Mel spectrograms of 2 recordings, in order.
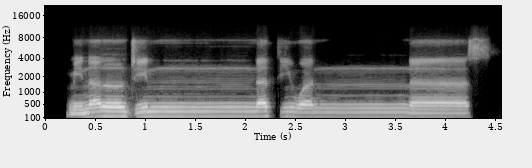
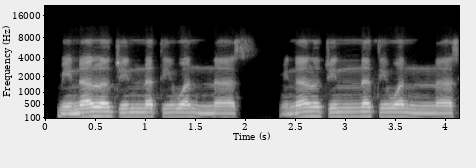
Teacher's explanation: Jangan terburu-buru ketika mengucapkan nun dan mim yang bertasydid, tapi ditahan gunahnya. Ditahan suara dari hidung. Ya. Guna itu suara dari hidung.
